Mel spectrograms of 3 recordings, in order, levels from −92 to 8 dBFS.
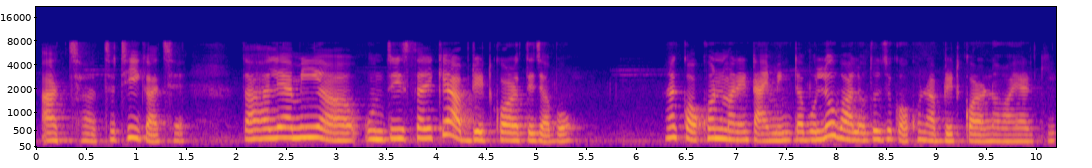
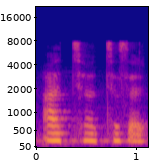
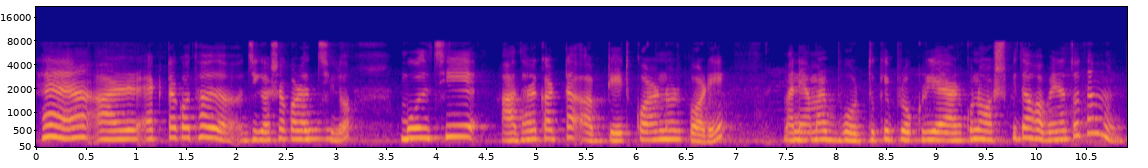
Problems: constant background noise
